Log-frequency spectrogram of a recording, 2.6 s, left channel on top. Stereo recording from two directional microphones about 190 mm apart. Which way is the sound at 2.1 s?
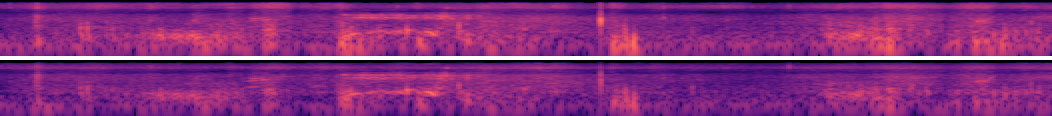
40° left (ahead or behind).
